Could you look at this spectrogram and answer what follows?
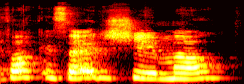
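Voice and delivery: high-pitched, acted exasperation; frustrated demand. Man losing patience with Mo's hesitation, frustrated. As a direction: push it out in frustration, without shouting. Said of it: "the aggression and the frustration".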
